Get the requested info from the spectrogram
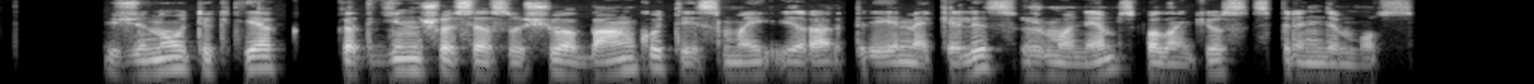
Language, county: Lithuanian, Panevėžys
